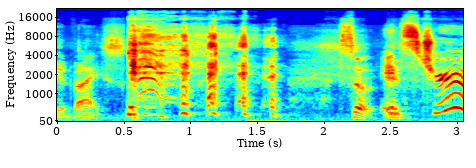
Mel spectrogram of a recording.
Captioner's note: laughs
